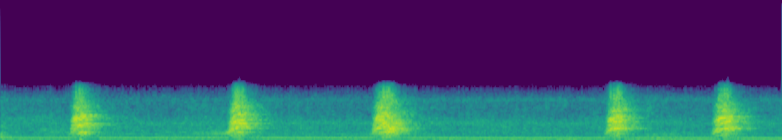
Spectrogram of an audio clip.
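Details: Pet umbrella cockatoo barking at the household dogs: five short, hoarse, dog-like barks spaced about a second apart, with a steady low hum underneath.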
